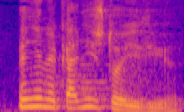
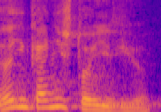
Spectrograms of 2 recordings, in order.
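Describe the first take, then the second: First: Είναι lifted and pressed, falling at the end; stress on είναι. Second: Said in the usual way. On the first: Shown as a demonstration. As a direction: lean hard on είναι. (έμφαση στο είναι)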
